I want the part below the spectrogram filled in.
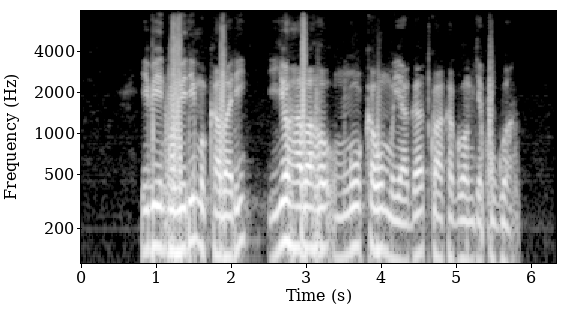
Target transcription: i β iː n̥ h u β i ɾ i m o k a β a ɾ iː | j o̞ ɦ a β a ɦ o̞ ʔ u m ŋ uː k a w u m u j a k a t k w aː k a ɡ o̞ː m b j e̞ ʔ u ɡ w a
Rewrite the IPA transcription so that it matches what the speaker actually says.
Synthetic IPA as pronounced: i β iː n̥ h u β i ɾ i m u k a β a ɾ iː | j o̞ ɦ a β a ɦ o̞ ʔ u m ŋ uː k a w u m u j a ɡ a t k w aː k a ɡ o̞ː m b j e̞ k u ɡ w a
